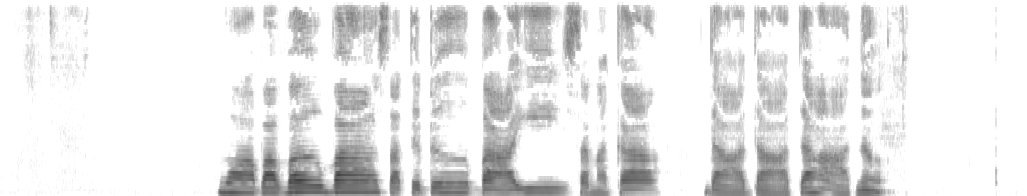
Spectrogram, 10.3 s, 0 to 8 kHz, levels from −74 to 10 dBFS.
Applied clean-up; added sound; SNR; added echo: none; none; none; none.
